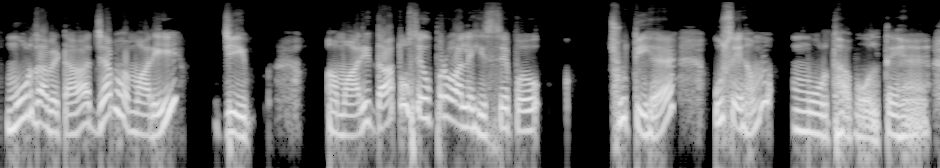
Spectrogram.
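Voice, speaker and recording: A woman's voice: on the low side, gravelly, a little mellow, dry recording, lo-fi sound. A woman Sanskrit teacher, teaching a grammar lesson, calling her students "beta" and answering her own questions.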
